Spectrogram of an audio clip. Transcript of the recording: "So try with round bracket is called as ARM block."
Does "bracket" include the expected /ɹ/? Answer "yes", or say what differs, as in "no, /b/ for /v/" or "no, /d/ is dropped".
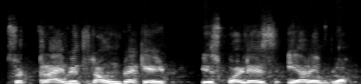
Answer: no, /ɹ/ is dropped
